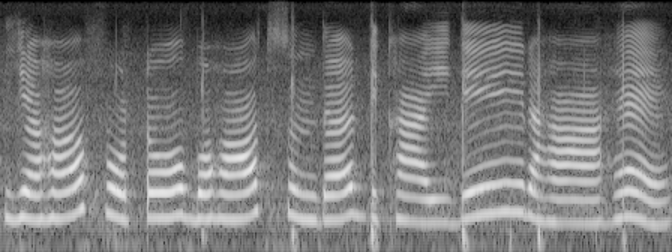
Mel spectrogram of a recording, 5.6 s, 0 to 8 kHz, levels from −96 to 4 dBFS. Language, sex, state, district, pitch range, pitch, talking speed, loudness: Hindi, female, Madhya Pradesh, Dhar, 265-305 Hz, 280 Hz, 85 wpm, -13 LUFS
